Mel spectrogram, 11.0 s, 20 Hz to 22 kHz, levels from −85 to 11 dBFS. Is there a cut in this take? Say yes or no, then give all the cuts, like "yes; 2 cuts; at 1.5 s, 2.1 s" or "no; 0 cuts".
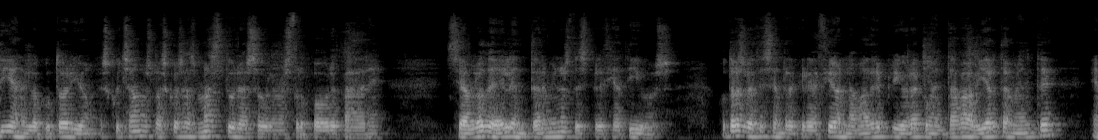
no; 0 cuts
